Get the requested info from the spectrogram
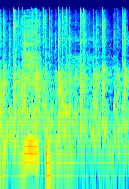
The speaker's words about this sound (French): Wow! Oh, oh. On applaudit.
